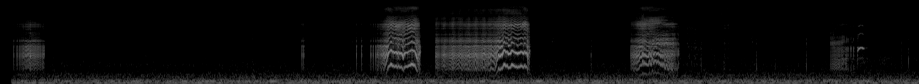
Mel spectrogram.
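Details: Pet hamster named Hamuzo, apparently half asleep, calling in what may be snoring, a sound its keeper had never seen before; a few rough, wavering squeaky bursts of about a second each, with low room hum beneath.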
